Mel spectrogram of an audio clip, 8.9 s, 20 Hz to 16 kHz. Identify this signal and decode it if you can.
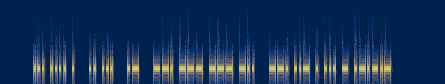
Morse code, heard as a keyed tone, about 28 wpm, 700 Hz. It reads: SHE IS A GOOD GUEST.
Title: Sentences from Top 1600 Words 28wpm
